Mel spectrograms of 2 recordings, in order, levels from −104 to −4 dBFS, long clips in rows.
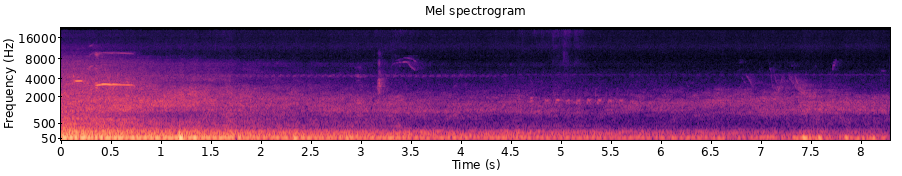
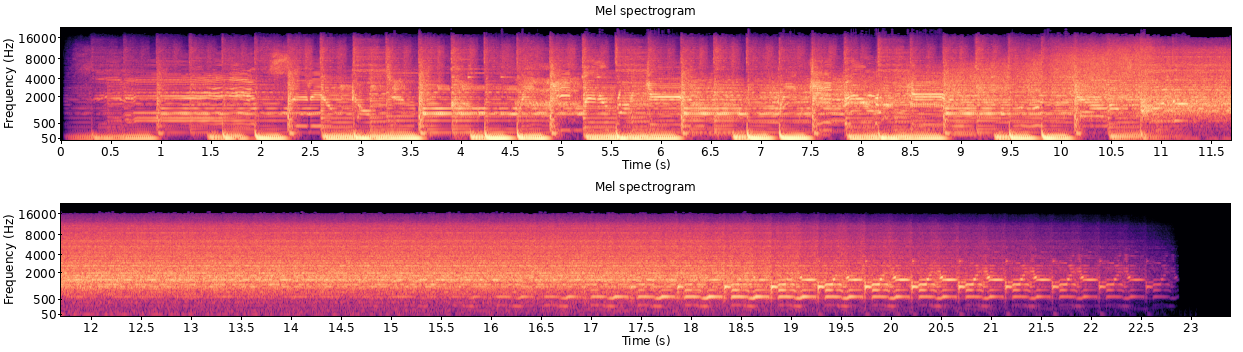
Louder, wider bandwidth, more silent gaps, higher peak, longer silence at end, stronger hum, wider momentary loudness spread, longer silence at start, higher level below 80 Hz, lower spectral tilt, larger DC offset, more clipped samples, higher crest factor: second, -31 LUFS vs -12 LUFS; second, 10 kHz vs 16.5 kHz; neither; second, -8 dBFS vs 0 dBFS; second, 0 s vs 0.8 s; neither; first, 20 LU vs 9 LU; second, 0 s vs 0.15 s; second, -32 dBFS vs -18 dBFS; first, -6 dB/octave vs -2 dB/octave; neither; neither; first, 22 dB vs 12 dB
